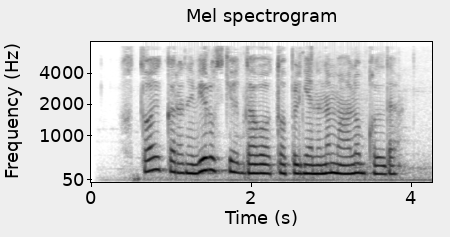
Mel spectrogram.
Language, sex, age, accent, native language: Uzbek, female, 18-24, Toshkent shahri, Uzbek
